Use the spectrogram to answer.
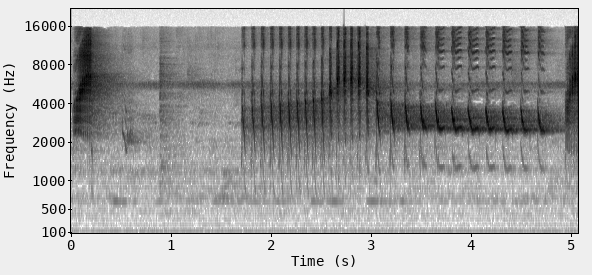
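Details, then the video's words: Singing Sooty-headed bulbul delivering a harsh opening note, a faint whistle, then a long rapid volley of sharp staccato notes, over twenty, speeding up and dropping slightly in pitch. "Kapas Tembak Gacor Full Tembakan dan Besetan Kasar"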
